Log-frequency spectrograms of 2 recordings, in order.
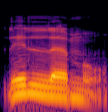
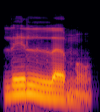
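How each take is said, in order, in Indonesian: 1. L memantul dengan vokal kecil. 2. L memantul dengan vokal kecil.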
